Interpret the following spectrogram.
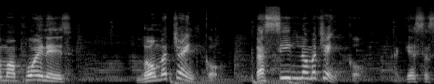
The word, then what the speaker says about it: Lomachenko: Vasil Lomachenko.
